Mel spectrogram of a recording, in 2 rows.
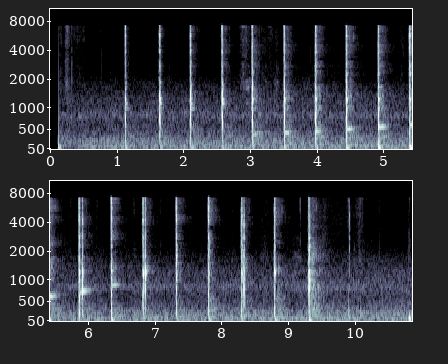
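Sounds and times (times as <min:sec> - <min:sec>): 
hammer hitting nail: 0:01.1 - 0:09.5.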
